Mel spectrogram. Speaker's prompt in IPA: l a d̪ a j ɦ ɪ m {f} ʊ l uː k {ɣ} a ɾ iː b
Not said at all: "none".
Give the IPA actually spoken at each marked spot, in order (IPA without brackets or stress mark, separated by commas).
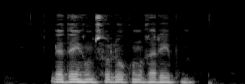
s, ɣ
